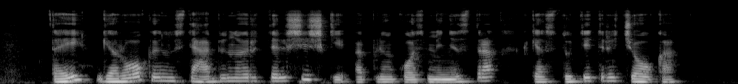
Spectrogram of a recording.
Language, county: Lithuanian, Panevėžys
